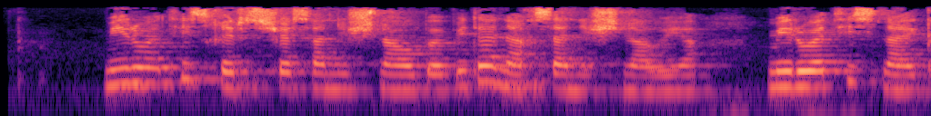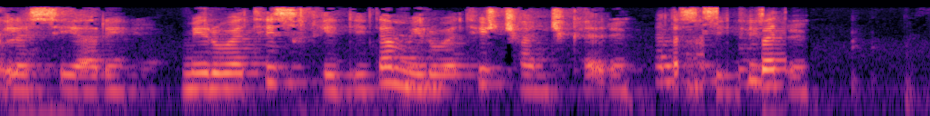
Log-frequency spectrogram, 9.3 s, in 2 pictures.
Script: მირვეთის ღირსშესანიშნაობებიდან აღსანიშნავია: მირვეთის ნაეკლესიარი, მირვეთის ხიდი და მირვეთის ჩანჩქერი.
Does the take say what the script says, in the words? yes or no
no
